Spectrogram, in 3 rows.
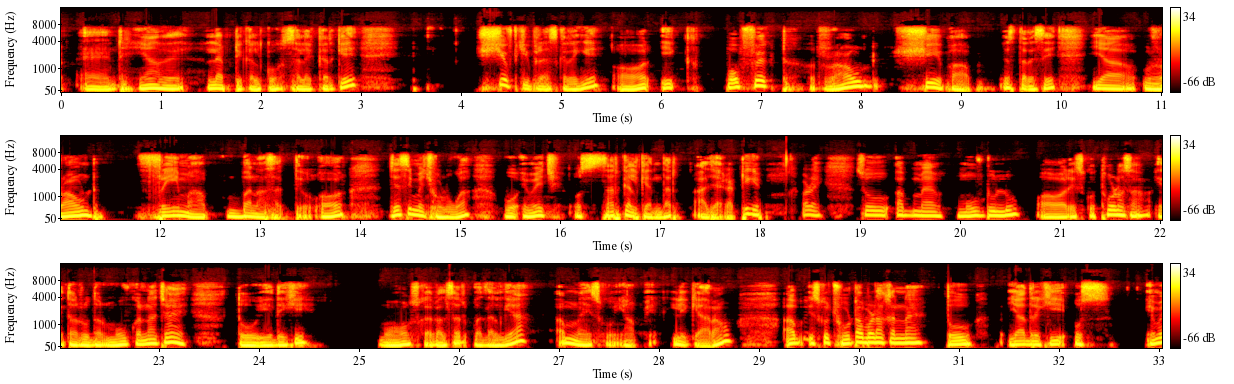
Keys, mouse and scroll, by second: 5.0 shift+Num_Lock, 5.6 shift+click, 18.8 click, 25.7 click, 32.6 click.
